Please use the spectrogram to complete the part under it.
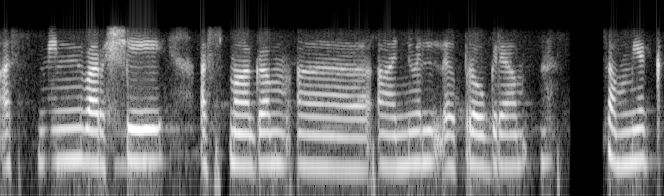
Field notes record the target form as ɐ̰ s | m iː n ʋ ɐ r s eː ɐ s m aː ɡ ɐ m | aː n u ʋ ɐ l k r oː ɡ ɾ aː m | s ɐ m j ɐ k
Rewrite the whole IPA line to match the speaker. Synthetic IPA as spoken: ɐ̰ s | m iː n ʋ ɐ r ʂ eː ɐ s m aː ɡ ɐ m | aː n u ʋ ɐ l p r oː ɡ ɾ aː m | s ɐ m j ɐ k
